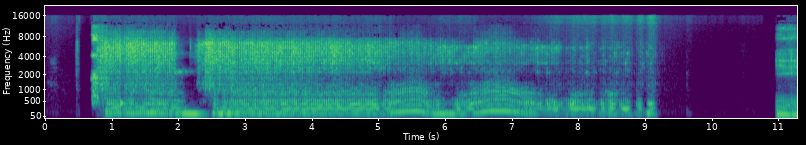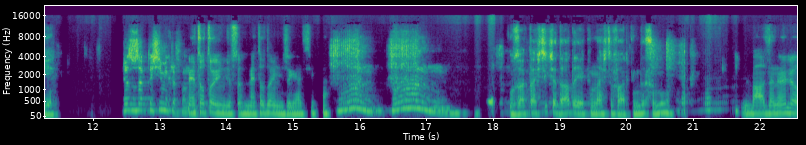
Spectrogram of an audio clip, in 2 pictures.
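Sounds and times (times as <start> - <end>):
voice imitating a car engine being cold-started with the ignition key: 0.7 - 9.2, 15.5 - 17.5
speech: 12.5 - 17.5, 18.3 - 22.5.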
